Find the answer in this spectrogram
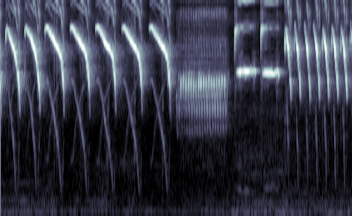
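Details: Canary singing a model song for other birds: slurred descending notes repeated about four times a second, a low buzzy rattle, two pure whistles, then a quick high trill.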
